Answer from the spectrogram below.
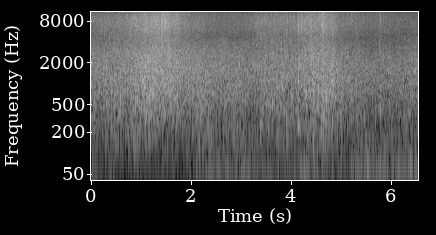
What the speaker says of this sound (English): Listen to the sounds of the waves.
